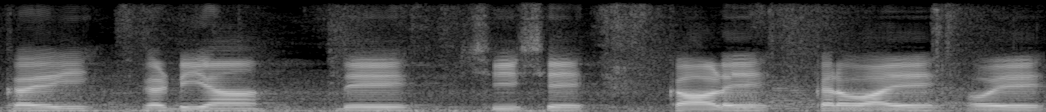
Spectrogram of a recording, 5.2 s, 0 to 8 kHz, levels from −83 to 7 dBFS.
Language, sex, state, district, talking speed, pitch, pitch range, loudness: Punjabi, male, Punjab, Fazilka, 80 wpm, 125 Hz, 125-130 Hz, -18 LUFS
